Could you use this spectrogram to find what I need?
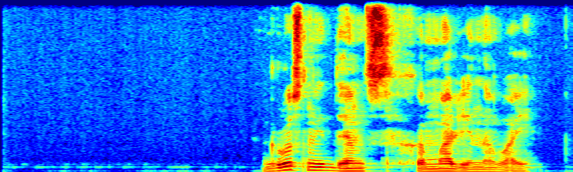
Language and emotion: Russian, sad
